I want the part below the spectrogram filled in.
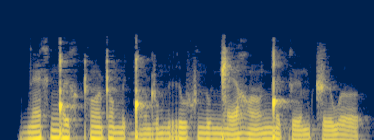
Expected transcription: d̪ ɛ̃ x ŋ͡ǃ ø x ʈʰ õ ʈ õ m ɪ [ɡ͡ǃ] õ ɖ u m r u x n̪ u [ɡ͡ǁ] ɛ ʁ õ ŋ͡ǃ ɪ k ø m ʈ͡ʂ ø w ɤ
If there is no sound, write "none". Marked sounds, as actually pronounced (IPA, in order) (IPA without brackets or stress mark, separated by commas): ɡ͡ǃ, ŋ͡ǁ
